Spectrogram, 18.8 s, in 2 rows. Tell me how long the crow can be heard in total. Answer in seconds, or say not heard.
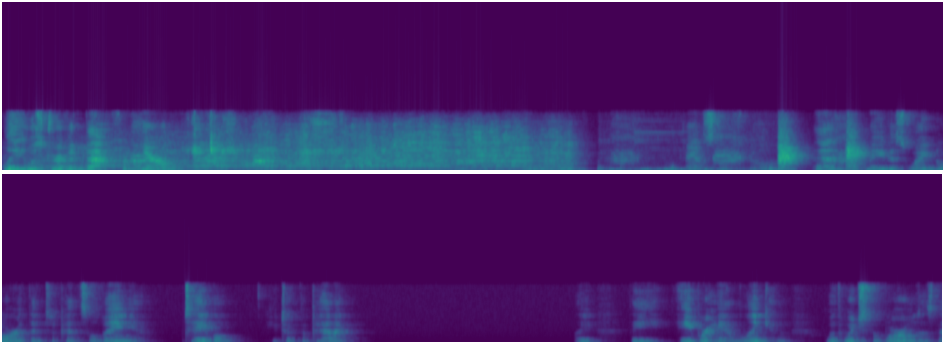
8 s.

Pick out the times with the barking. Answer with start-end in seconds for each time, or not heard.
not heard.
